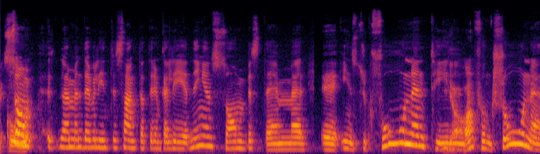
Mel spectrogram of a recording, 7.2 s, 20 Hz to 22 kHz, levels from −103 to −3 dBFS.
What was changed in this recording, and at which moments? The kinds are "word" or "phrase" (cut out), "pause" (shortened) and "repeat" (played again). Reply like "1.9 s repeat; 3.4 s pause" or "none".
2.2 s word; 4.2 s pause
